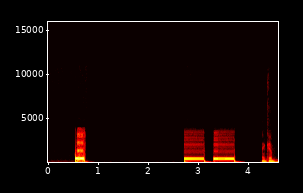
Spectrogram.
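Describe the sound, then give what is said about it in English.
Electronic tones of a landline telephone number being dialed: a single short beep, then after a pause two longer beeps in quick succession, followed by a brief scratchy burst. “So we're going to dial his landline, see if that works. Wow, he's got a lot of fours in it. And how do I dial?”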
